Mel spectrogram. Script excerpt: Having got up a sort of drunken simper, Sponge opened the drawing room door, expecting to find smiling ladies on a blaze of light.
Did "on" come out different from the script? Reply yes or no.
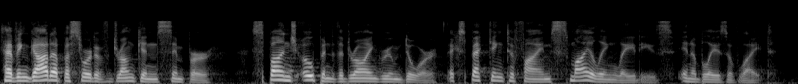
yes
